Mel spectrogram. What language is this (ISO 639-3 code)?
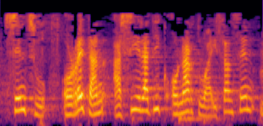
eus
